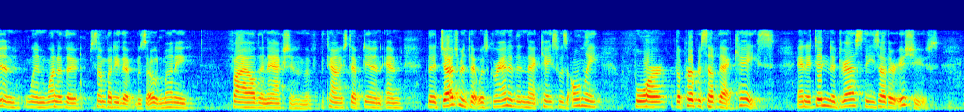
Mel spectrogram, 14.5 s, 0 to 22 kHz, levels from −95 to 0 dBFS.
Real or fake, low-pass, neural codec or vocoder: fake; 7.2 kHz; vocoder, 22.05 kHz, 80 mel bands, HiFi-GAN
